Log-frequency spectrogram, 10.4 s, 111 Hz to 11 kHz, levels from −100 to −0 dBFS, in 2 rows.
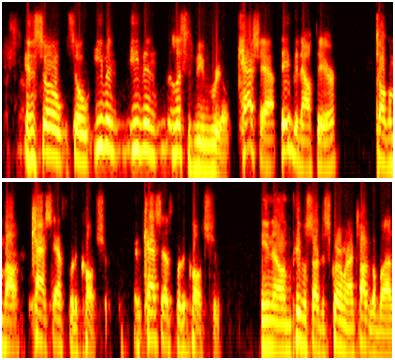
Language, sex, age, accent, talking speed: English, male, 40-59, American, 225 wpm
